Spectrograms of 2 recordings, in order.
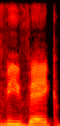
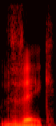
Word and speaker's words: Vivek: my guy yeah and it is Vivek by the way it's Vivek it's not it's vague no he said it's Vivek rhymes with cake right he said that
